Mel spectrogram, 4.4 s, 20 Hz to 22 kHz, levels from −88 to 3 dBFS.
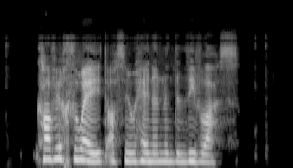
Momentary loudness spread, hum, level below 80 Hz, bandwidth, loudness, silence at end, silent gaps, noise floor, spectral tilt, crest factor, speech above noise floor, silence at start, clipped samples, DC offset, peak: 16 LU; none; -64 dBFS; 9.6 kHz; -18 LUFS; 0.9 s; none; -62 dBFS; -4.5 dB/octave; 18 dB; 45 dB; 0.55 s; under 0.1%; under 0.1%; 0 dBFS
